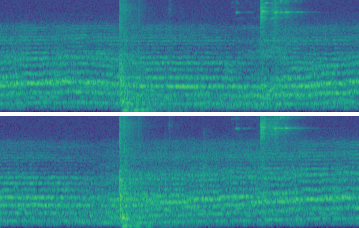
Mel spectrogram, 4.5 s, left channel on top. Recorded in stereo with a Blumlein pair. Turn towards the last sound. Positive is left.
turn(degrees=0)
